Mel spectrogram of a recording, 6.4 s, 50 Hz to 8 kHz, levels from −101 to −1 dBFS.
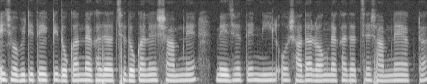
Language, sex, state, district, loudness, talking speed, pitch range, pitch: Bengali, female, West Bengal, Paschim Medinipur, -16 LUFS, 160 wpm, 190-200 Hz, 195 Hz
